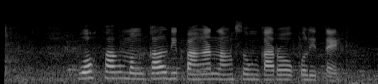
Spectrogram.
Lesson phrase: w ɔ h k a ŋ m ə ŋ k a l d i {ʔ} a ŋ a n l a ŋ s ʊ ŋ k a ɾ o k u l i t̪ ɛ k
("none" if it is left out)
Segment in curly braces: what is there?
p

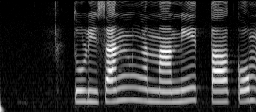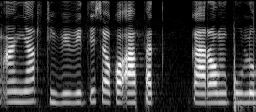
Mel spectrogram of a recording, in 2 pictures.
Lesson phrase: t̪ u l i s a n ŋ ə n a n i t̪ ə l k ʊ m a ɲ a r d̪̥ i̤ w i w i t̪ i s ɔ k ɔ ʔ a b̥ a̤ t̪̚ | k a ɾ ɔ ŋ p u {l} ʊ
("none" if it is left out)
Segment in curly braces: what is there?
l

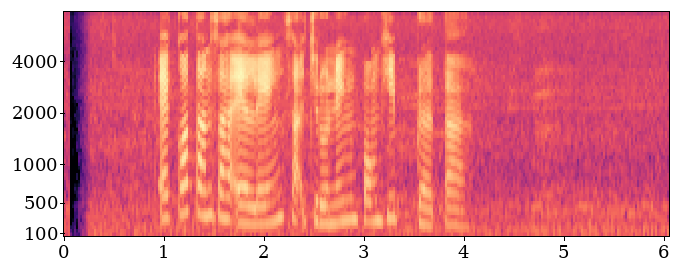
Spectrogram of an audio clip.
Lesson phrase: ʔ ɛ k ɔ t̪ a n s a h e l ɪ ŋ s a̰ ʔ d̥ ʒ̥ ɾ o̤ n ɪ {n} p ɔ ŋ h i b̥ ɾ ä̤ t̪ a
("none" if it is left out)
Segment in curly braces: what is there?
ŋ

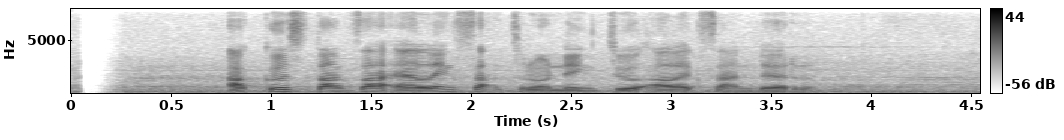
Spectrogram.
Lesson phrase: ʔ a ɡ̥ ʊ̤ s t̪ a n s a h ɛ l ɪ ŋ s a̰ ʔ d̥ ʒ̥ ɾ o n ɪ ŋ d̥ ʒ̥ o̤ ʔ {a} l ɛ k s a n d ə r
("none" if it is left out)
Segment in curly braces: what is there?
a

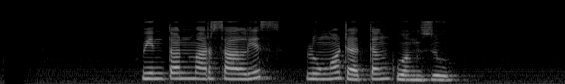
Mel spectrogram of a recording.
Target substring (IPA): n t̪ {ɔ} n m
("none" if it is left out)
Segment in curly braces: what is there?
ɔ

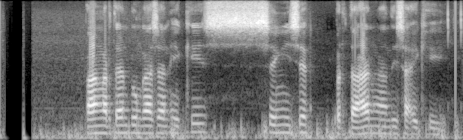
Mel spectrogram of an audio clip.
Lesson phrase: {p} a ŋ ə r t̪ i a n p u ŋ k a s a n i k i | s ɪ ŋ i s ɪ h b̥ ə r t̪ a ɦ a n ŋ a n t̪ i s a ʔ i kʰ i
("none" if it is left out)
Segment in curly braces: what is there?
p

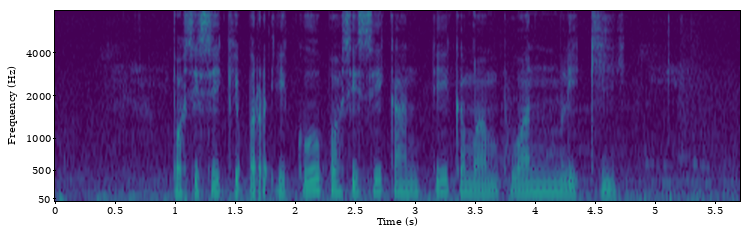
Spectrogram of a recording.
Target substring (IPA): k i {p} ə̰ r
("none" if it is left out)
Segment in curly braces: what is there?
p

